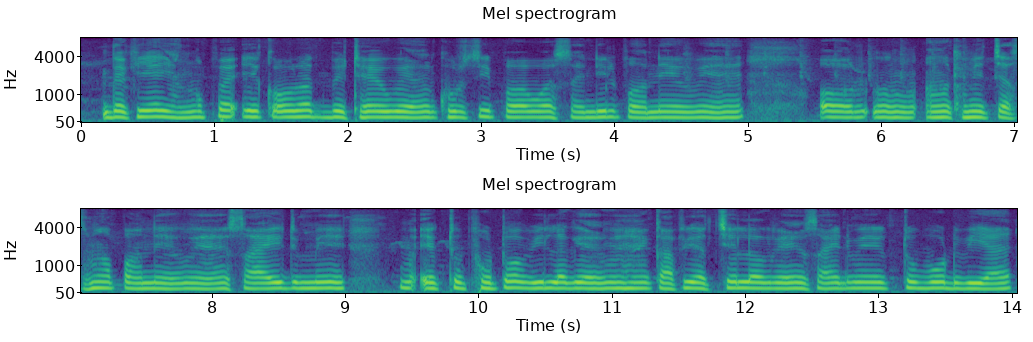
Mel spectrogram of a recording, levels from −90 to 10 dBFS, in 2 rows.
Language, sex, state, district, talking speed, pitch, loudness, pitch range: Hindi, male, Bihar, Araria, 190 wpm, 205 Hz, -13 LUFS, 195-210 Hz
